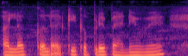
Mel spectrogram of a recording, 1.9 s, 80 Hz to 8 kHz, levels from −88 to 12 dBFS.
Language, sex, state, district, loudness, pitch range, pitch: Hindi, female, Uttar Pradesh, Lucknow, -17 LUFS, 155-175 Hz, 165 Hz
